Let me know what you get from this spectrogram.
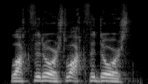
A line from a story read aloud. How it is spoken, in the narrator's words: he shouts to Catherine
